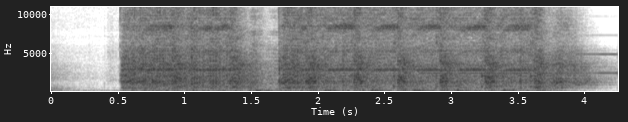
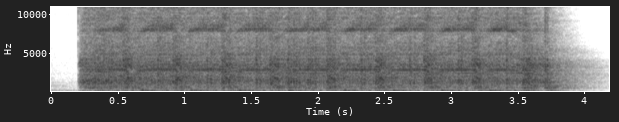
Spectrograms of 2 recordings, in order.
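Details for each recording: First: 1990 Yamaha XT600 single that sat for ten years, cranking after oil was added to the cylinder: brisk starter with even compression pulses; compression rose from low to about 125-130, suggesting slightly stuck rings. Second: 1990 Yamaha XT600 that sat ten years, cranked on electric start with the carbs off during a compression test. About three soft beats a second, reading under 100 psi, so compression may be low. Stuck rings suspected; oil to be added.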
